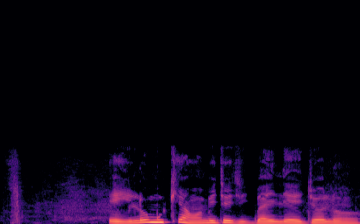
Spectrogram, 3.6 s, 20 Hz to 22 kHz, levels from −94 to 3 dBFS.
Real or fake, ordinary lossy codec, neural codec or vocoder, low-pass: real; none; none; none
